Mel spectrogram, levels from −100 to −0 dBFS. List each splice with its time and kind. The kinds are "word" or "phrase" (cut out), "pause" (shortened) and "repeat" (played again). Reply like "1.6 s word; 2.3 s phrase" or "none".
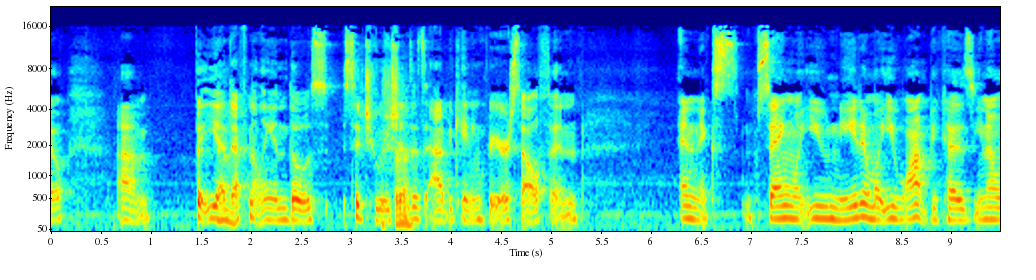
none

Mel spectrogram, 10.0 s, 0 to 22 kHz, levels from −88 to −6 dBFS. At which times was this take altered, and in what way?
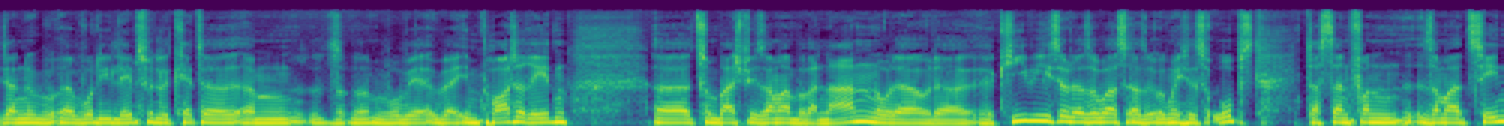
none

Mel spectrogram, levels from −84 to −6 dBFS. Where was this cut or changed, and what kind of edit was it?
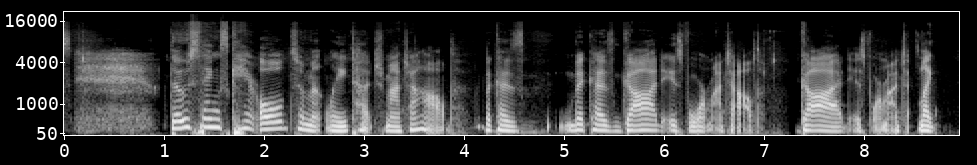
1.9 s word

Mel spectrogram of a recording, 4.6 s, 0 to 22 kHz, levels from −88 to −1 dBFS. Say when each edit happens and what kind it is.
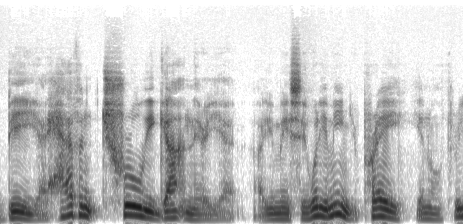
2.4 s pause

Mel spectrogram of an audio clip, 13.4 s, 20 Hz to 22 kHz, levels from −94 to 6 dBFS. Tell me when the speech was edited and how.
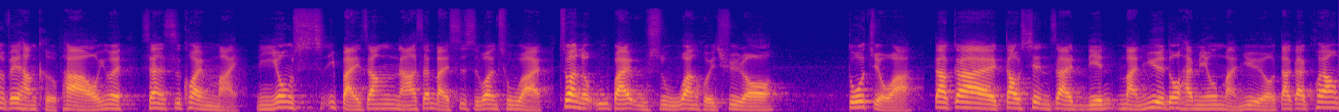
2.5 s pause; 5.5 s pause; 9.2 s pause

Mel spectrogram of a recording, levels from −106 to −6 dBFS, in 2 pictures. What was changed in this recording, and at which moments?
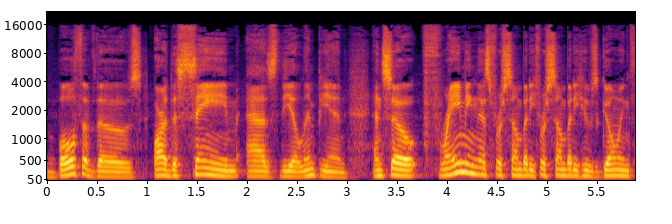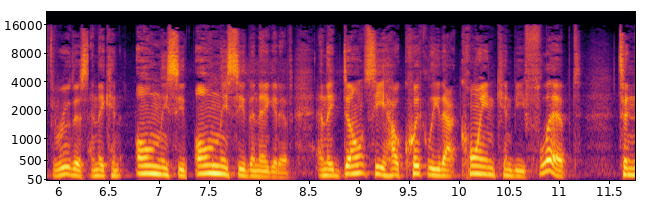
1.0 s pause; 4.9 s repeat; 6.3 s word; 7.3 s phrase

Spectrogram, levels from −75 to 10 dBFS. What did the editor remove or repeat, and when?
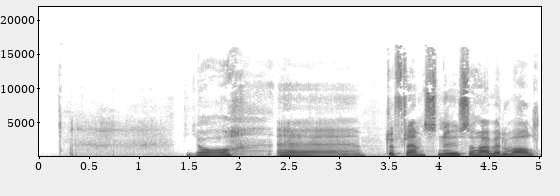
3.5 s word

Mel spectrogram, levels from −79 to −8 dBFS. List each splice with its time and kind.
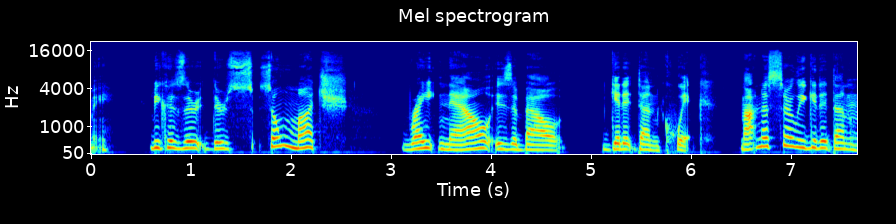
6.4 s pause

